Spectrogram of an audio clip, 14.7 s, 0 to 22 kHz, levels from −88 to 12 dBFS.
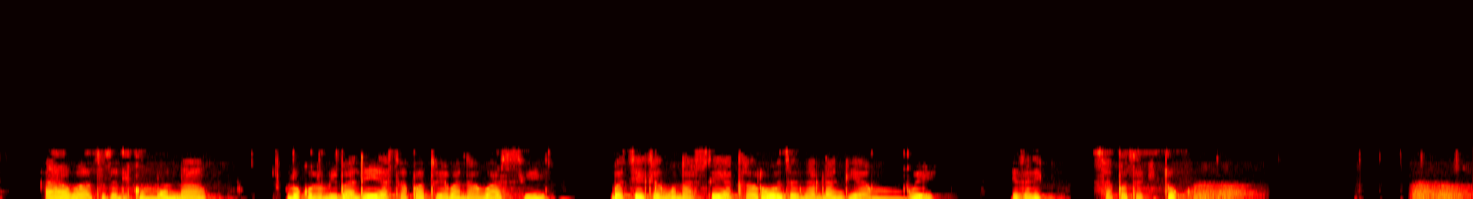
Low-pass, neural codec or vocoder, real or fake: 5.4 kHz; none; real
